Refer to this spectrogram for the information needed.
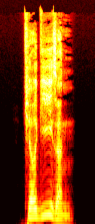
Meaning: plural of Kirgise
- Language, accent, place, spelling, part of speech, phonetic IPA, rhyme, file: German, Germany, Berlin, Kirgisen, noun, [kɪʁˈɡiːzn̩], -iːzn̩, De-Kirgisen.ogg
